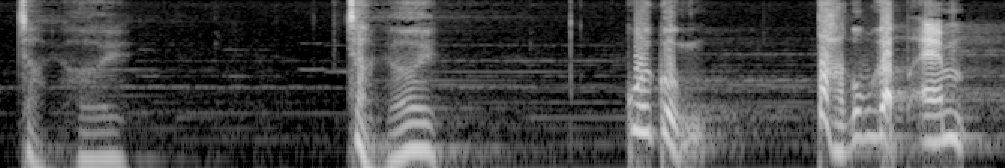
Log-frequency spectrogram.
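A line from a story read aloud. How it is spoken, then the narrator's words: Crying. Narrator (Vietnamese): Người ăn mày cũng khóc lóc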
